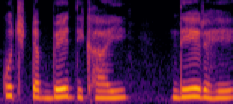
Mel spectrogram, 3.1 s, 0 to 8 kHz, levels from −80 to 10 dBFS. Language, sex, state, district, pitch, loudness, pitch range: Hindi, female, Himachal Pradesh, Shimla, 210 Hz, -15 LUFS, 195-225 Hz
